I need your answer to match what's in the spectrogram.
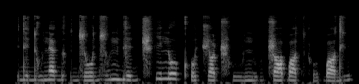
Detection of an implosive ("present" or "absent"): present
